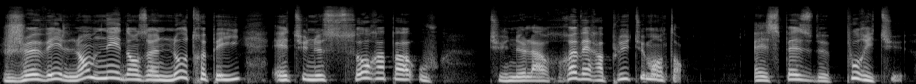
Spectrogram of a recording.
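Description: A woman voicing an angry, threatening husband in a story read aloud, speaking slowly and evenly. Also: a little high, sing-song, dry recording, studio quality. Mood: furious.

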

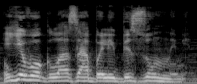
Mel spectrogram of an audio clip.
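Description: A woman narrating a dramatic first-person audiobook in an expressive way. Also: deep voice, normal speed, soft background music.

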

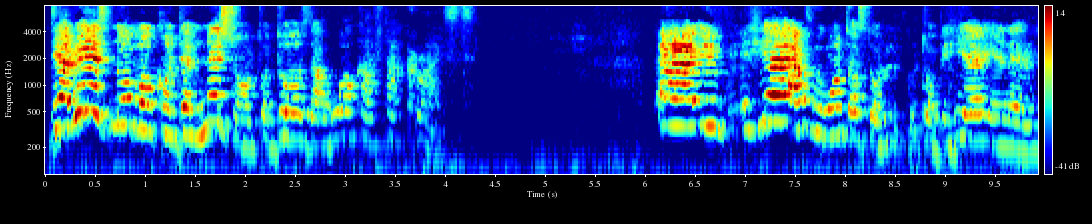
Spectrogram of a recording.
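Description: A woman's voice: high-pitched, fairly bright tone. Woman preaching in a roomy hall. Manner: emphatic, stretches out quoted scripture. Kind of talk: sermon with live translation. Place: church hall. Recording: roomy, distant mic, faint hum.

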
